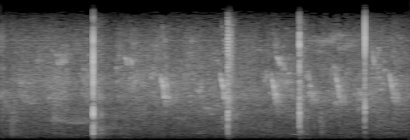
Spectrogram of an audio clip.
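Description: Five sharp knocks at uneven intervals, over birds chirping in short falling calls.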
